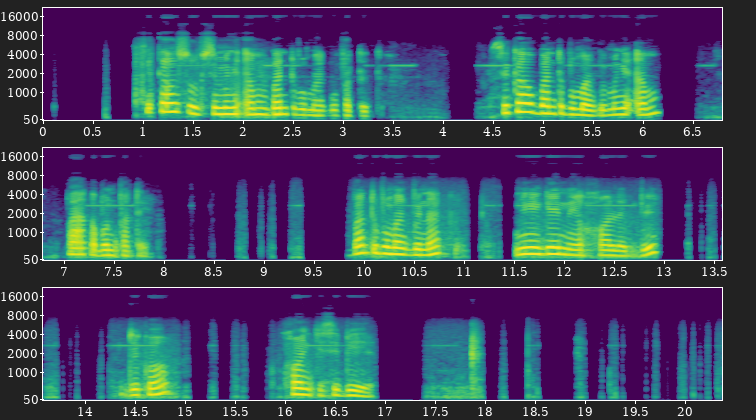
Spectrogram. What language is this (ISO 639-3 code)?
wol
